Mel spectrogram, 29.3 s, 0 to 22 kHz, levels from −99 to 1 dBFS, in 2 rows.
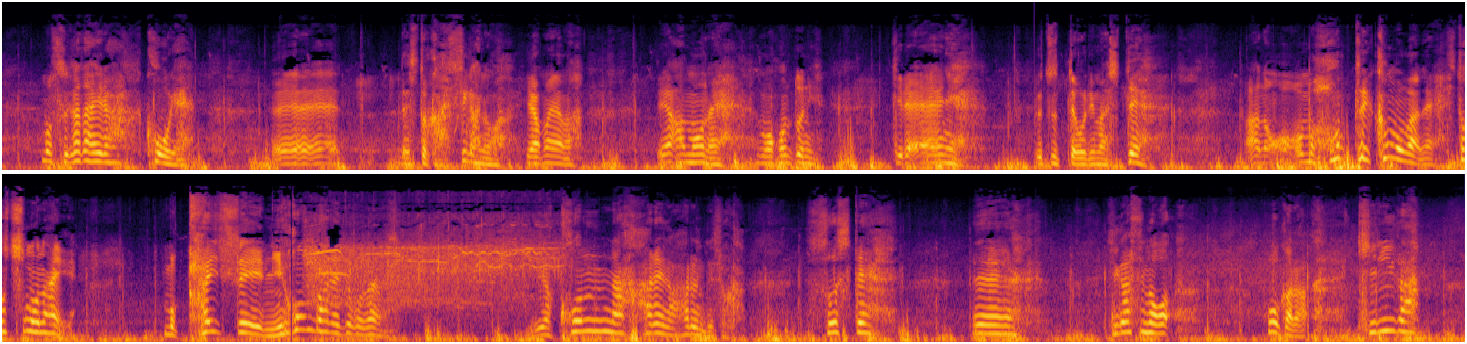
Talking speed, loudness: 195 characters per minute, -16 LUFS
